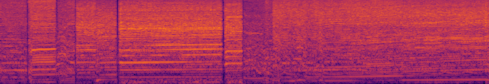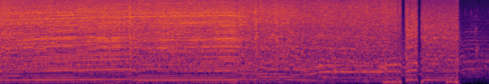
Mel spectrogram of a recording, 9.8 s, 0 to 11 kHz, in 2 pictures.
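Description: Formula 1 race cars in a racing video game at the Hungary circuit scream past with high, sweeping engine notes that rise and fall as they accelerate and shift, several cars overlapping in a loud, continuous blare.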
